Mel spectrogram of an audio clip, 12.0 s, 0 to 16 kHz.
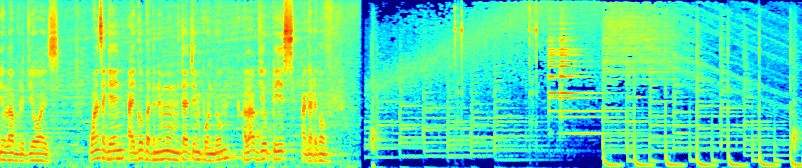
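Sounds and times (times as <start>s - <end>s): background music of even notes: 0.0s - 12.0s
notification bell chime: 8.2s - 9.8s.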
